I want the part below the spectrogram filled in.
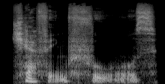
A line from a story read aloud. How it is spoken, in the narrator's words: he mutters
